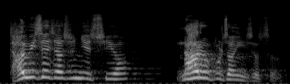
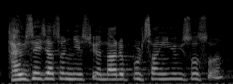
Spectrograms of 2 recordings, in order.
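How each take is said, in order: First: It is shouted loudly. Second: It is said at normal volume.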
